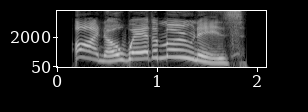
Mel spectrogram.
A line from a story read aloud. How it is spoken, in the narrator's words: yelled out a man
